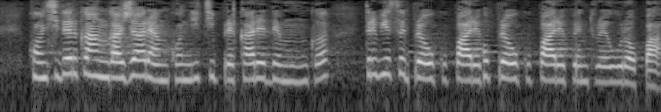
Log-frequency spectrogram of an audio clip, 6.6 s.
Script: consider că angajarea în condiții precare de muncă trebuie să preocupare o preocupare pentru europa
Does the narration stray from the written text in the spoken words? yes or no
no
